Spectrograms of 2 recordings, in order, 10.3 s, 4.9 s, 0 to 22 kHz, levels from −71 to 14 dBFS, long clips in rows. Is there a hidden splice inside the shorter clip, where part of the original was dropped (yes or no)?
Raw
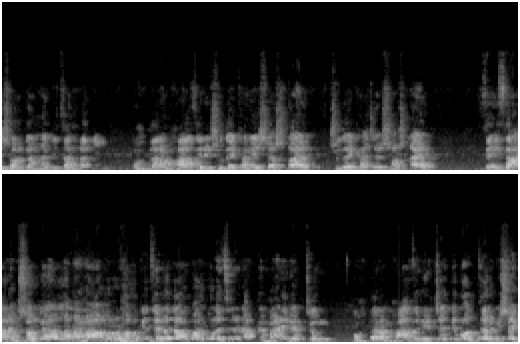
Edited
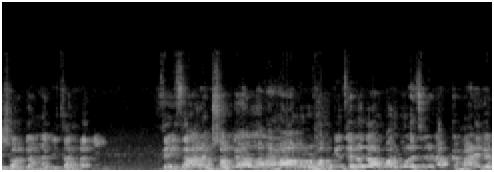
yes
